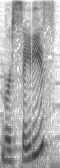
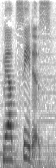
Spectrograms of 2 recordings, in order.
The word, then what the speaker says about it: Mercedes: So Mercedes versus Mercedes. Mercedes. So it's really pretty different. Here's an interesting one because, of course, this name originally comes from Spanish. So what's the authentic pronunciation of this word? Is it the German Mercedes? Is it the Spanish Mercedes?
